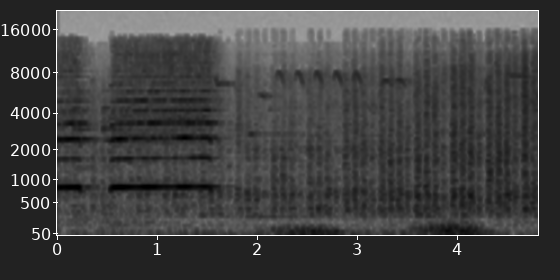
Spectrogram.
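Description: A train arrives at a railway station, opening with a sustained whistle-like tone, then a steady rhythmic clatter of wheels over rail joints with rumbling carriages, all faint.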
